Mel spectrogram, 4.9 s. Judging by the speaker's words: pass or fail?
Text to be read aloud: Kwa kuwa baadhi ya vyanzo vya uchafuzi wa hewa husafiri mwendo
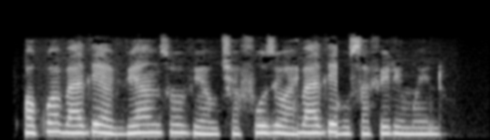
fail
